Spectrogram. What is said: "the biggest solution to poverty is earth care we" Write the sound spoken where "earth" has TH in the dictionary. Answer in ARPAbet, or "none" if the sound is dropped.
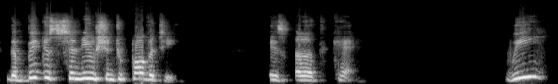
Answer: TH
